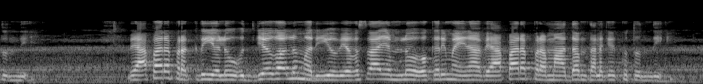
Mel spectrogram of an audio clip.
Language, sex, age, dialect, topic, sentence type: Telugu, female, 18-24, Central/Coastal, banking, statement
